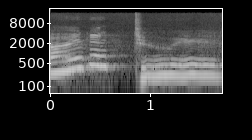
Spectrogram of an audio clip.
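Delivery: put-on timid, high, slow, unsure baby piglet voice.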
